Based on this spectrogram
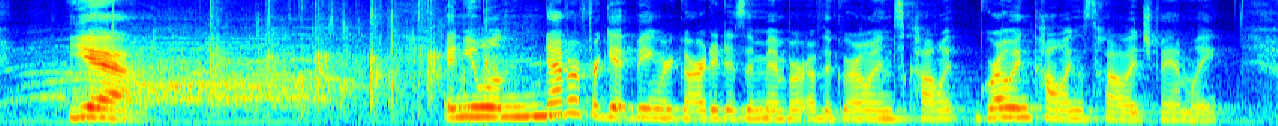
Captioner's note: cheering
